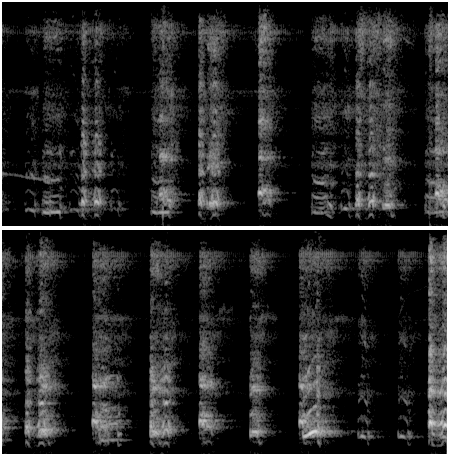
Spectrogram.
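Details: Rhythmic song of the grey-cowled wood rail: a steady run of harsh, clucking bursts, about two per second, with faint whistled tones underneath and one sharp upswept note near the end.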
